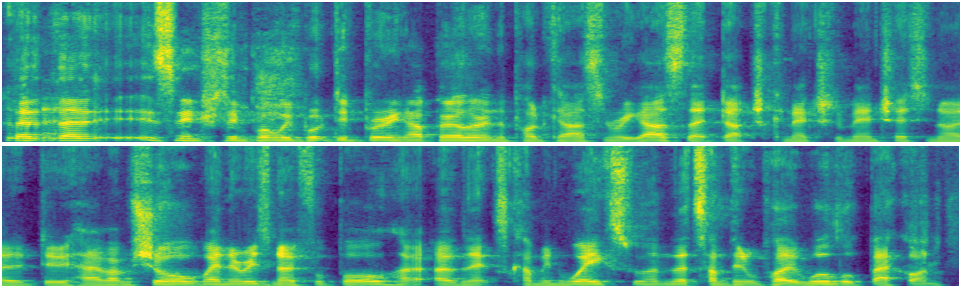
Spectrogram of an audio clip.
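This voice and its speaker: Guy on a football podcast, talks fast, keeps tripping over his words and starting over. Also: mid-range voice, level tone. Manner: rambling, stumbles and restarts often. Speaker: podcast co-host. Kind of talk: casual football podcast chat.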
